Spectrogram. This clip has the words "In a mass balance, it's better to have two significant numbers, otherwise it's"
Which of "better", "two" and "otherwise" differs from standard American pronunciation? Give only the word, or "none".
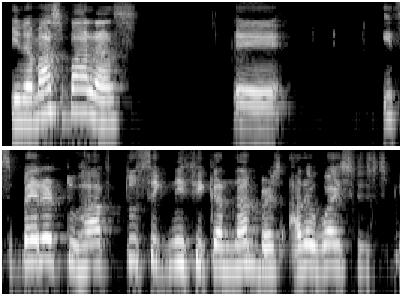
otherwise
